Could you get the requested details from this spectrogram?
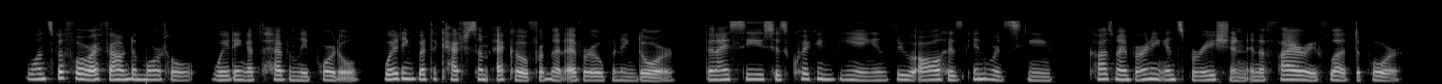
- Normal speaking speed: Yes, average, 185 wpm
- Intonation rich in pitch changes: No, average, 3.3 semitones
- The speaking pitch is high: Yes, high, 215 Hz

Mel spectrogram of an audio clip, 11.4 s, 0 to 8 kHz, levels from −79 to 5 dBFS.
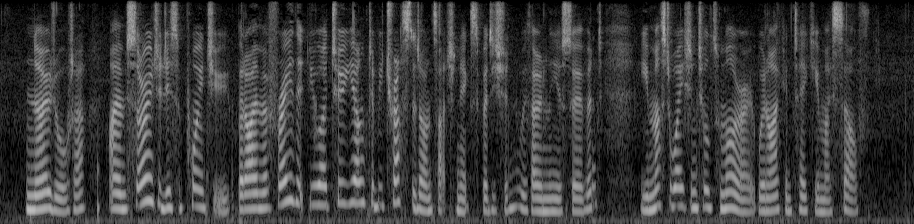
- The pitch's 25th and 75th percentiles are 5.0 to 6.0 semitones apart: Yes, average, 5.3 semitones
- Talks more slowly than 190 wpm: No, fast, 205 wpm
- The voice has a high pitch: Yes, high, 205 Hz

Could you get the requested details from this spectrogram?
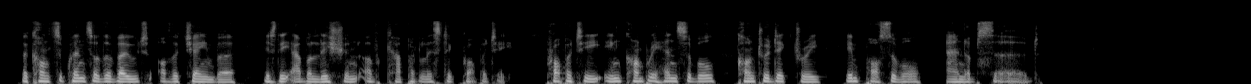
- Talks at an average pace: No, slow, 95 wpm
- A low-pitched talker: Yes, low, 130 Hz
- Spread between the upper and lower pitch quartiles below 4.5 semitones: Yes, narrow, 2.5 semitones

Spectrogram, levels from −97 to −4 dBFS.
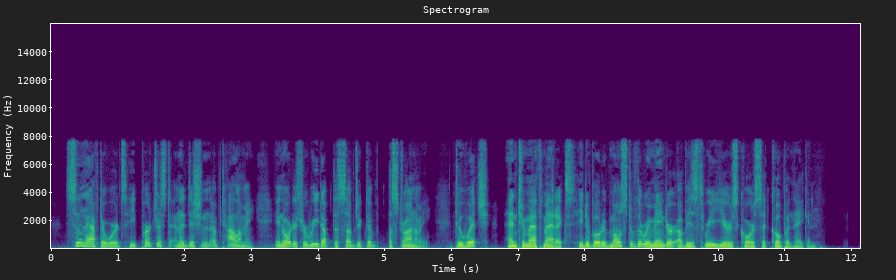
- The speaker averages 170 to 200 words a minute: Yes, average, 175 wpm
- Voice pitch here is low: Yes, low, 130 Hz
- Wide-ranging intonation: No, average, 3.9 semitones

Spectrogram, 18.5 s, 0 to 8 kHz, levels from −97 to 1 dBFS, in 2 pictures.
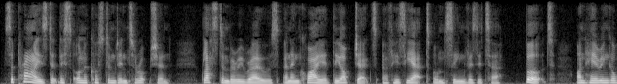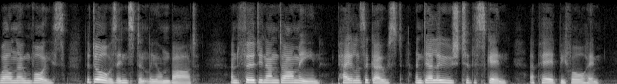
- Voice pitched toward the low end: No, medium, 165 Hz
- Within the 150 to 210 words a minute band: No, average, 140 wpm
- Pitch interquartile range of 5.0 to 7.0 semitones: No, average, 3.9 semitones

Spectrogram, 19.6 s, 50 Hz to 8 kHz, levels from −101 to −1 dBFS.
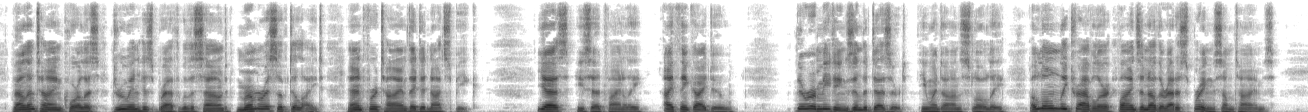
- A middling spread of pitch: No, wide, 5.8 semitones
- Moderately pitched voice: No, low, 115 Hz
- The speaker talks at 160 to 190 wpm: No, average, 145 wpm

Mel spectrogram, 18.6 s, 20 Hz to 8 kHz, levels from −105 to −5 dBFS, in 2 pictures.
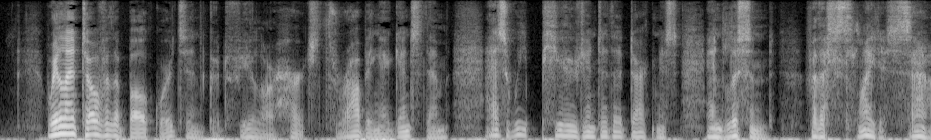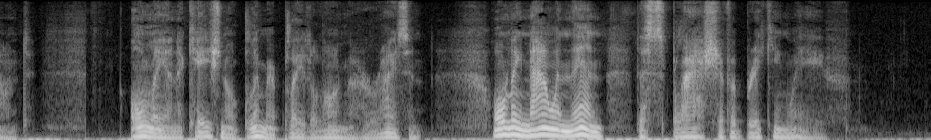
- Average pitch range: No, wide, 5.9 semitones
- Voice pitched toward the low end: Yes, very low, 90 Hz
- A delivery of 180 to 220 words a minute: No, average, 140 wpm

